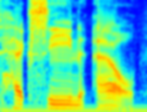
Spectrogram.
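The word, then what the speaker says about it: hexanal: is for hexi now be careful naming this one out loud not to confuse it with hexanol it's hexing al al is in albert some places will pronounce it differently and that really doesn't matter just be sure to remember to differentiate it from the alcohols when you're giving the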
